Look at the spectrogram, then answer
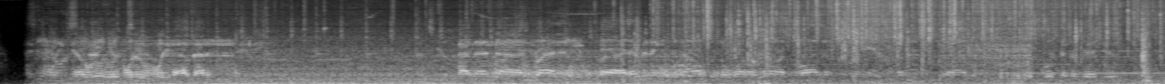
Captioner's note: radio audio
